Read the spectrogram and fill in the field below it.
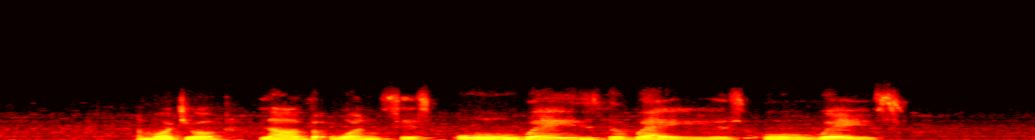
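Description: A young woman speaks slowly and melodically, close to a microphone.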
